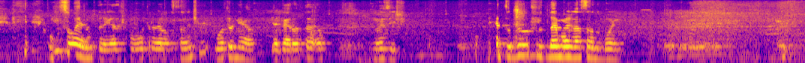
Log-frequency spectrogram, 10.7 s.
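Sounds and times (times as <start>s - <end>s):
laughter: 0.0s - 1.4s
speech: 0.6s - 5.5s, 6.4s - 9.1s
motorcycle passing: 2.8s - 6.6s, 7.9s - 10.7s.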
